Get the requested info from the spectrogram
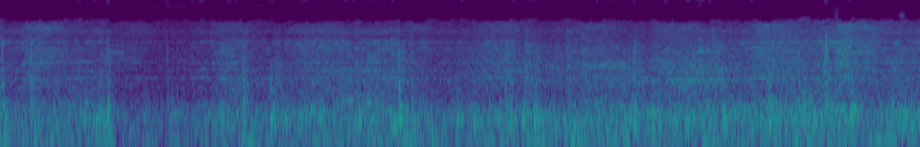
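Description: Train running along the track: a steady rumble with occasional clicks of the wheels over rail joints.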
